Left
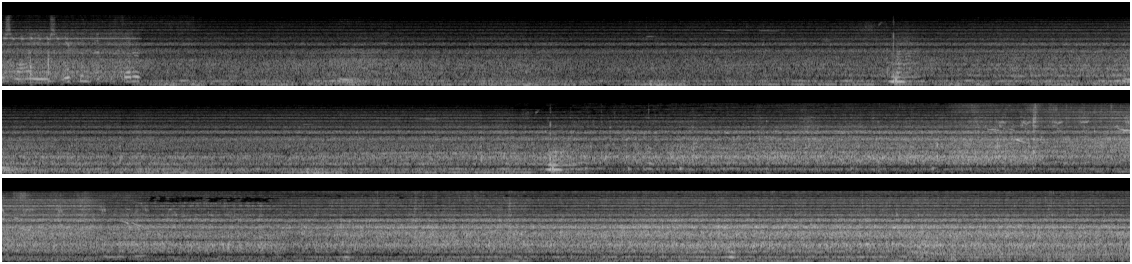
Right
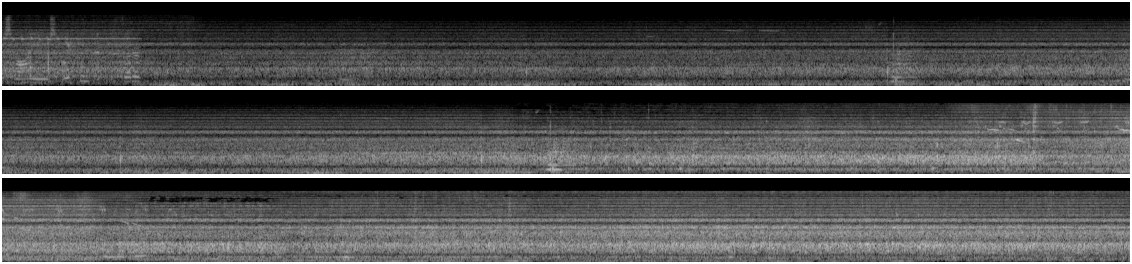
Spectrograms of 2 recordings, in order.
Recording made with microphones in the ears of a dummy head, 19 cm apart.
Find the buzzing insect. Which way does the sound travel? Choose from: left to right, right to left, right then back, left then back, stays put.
right then back.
